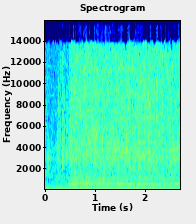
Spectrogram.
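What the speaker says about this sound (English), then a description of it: "I put water in the plastic bag" Cold water pouring into a plastic bag during green chile preparation, a steady close hiss and splash of running water from start to finish with no talk.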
